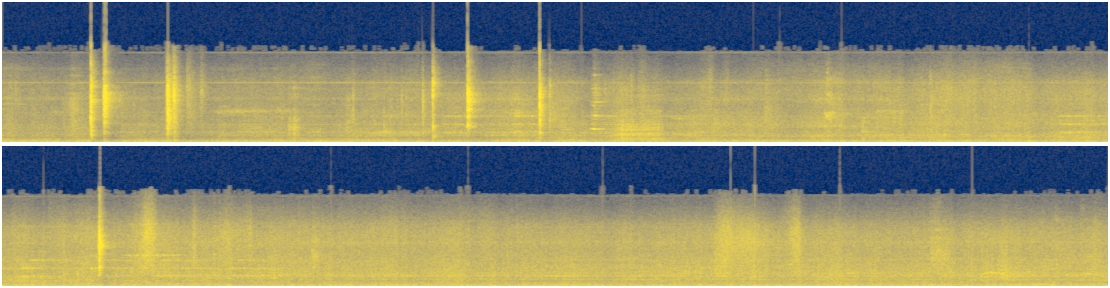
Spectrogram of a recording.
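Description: Passenger train running on rails: a steady, loud low rumble with sharp clacks of the wheels over rail joints, several in the first six seconds and one more about halfway.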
